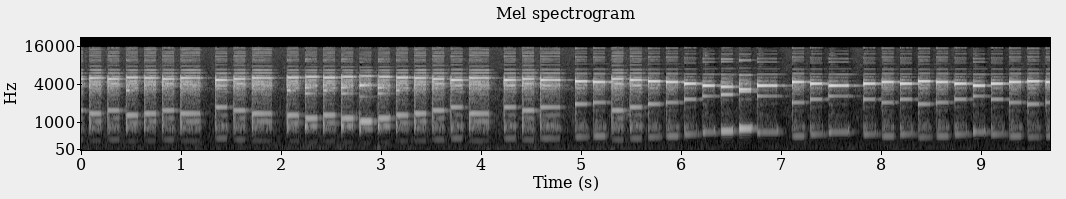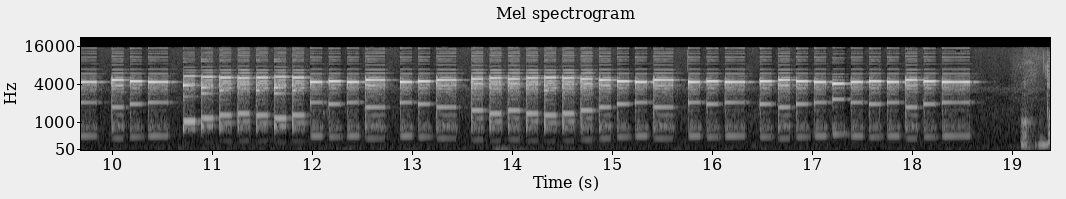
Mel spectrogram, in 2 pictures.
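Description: A bright electronic tune of quick, beeping tones, played after the minute button is pressed, steps up and down in a repeating melodic pattern, like a ringtone or alarm-clock chime, playing steadily for nearly twenty seconds without any talking.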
